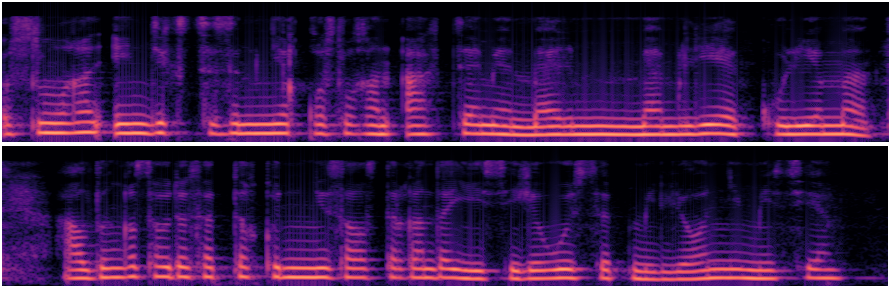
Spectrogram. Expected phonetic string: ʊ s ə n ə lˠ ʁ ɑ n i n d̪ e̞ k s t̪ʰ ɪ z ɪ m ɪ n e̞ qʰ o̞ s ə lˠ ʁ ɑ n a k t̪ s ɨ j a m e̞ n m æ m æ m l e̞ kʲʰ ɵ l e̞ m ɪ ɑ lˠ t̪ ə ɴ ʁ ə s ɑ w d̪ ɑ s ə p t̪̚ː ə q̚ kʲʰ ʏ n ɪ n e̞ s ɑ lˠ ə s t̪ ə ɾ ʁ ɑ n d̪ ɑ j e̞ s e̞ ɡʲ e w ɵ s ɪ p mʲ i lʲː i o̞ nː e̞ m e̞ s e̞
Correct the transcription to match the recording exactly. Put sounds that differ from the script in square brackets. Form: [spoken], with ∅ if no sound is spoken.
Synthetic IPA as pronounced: ʊ s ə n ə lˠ ʁ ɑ n i n d̪ e̞ k s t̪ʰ ɪ z ɪ m ɪ n e̞ qʰ o̞ s ə lˠ ʁ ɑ n a k t̪ s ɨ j a m e̞ n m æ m æ m l e̞ kʲʰ ɵ l e̞ m ɪ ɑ lˠ [d̪] ə ɴ ʁ ə s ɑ w d̪ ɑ s [ɑ] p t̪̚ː ə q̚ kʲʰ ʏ n ɪ n e̞ s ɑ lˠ ə s t̪ ə ɾ ʁ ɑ n d̪ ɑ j e̞ s e̞ ɡʲ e w ɵ s ɪ p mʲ i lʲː i o̞ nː e̞ m e̞ s e̞

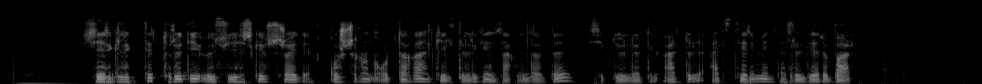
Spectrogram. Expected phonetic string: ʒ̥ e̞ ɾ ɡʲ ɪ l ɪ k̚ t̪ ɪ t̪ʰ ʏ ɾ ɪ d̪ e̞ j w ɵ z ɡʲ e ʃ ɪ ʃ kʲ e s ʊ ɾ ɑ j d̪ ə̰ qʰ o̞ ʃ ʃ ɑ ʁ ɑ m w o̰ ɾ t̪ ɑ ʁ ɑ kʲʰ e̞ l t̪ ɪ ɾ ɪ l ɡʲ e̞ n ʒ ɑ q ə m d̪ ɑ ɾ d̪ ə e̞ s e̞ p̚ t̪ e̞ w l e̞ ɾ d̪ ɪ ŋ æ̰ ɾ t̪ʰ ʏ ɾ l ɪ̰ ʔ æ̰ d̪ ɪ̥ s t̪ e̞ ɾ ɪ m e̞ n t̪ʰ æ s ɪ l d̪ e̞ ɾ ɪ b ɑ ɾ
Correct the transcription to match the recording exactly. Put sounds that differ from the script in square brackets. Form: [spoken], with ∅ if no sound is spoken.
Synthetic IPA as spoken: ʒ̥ e̞ ɾ ɡʲ ɪ l ɪ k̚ t̪ ɪ t̪ʰ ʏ ɾ ɪ d̪ e̞ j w ɵ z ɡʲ e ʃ ɪ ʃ kʲ e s ʊ ɾ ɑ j d̪ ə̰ qʰ o̞ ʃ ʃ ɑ ʁ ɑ [n] w o̰ ɾ t̪ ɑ ʁ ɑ kʲʰ e̞ l t̪ ɪ ɾ ɪ l ɡʲ e̞ n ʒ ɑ q ə m d̪ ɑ ɾ d̪ ə e̞ s e̞ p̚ t̪ e̞ w l e̞ ɾ d̪ ɪ ŋ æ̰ ɾ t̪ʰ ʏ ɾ l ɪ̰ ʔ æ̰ d̪ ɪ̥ s t̪ e̞ ɾ ɪ m e̞ n t̪ʰ æ s ɪ l d̪ e̞ ɾ ɪ b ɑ ɾ

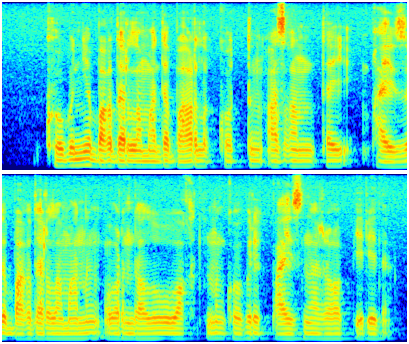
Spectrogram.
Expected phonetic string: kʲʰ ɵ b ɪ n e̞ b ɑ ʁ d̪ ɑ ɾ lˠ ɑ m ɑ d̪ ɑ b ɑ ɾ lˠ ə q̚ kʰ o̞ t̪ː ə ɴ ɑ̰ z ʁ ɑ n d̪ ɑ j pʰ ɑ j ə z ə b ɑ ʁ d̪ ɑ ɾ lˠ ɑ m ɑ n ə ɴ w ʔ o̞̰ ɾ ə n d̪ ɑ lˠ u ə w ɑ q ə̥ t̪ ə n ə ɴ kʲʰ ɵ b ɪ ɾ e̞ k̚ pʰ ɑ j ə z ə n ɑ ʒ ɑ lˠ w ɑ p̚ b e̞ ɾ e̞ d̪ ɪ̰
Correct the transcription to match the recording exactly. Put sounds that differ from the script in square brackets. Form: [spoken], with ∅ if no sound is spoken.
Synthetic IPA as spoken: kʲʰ ɵ b ɪ n e̞ b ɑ ʁ d̪ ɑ ɾ lˠ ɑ m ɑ d̪ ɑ b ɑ ɾ lˠ ə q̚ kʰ o̞ t̪ː ə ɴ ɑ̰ z ʁ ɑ n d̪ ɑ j pʰ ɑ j ə z ə b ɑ ʁ d̪ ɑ ɾ lˠ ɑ m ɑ n ə ɴ w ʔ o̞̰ ɾ ə n d̪ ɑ lˠ u ə w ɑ q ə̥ t̪ ə n ə ɴ kʲʰ ɵ b ɪ ɾ e̞ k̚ pʰ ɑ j ə z ə n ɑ ʒ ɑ [∅] w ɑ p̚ b e̞ ɾ e̞ d̪ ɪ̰

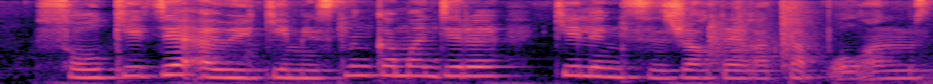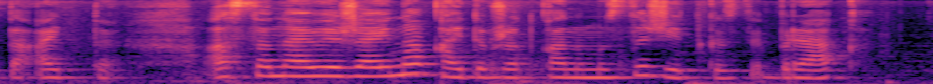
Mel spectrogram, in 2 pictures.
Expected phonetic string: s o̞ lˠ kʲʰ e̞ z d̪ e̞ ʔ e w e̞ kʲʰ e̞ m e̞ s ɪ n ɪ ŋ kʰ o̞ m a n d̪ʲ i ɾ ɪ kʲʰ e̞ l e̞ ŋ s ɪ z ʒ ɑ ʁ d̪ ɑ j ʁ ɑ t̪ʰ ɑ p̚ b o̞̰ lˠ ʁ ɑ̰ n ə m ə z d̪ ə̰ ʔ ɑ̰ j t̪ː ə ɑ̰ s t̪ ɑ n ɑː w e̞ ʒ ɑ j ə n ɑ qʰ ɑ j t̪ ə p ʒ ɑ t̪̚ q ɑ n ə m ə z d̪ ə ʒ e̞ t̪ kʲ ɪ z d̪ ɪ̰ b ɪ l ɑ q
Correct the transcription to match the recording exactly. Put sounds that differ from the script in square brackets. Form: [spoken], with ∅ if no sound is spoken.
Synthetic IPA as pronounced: s o̞ lˠ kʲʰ e̞ z d̪ e̞ ʔ [æ] w e̞ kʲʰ e̞ m e̞ s ɪ n ɪ ŋ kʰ o̞ m a n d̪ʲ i ɾ ɪ kʲʰ e̞ l e̞ ŋ s ɪ z ʒ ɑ ʁ d̪ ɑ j ʁ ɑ t̪ʰ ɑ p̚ b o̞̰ lˠ ʁ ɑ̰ n ə m ə z d̪ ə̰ ʔ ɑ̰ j t̪ː ə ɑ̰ s t̪ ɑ n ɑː w e̞ ʒ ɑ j ə n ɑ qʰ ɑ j t̪ ə p ʒ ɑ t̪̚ q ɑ n ə m ə z d̪ ə ʒ e̞ t̪ kʲ ɪ z d̪ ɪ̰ b ɪ [ɾ] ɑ q

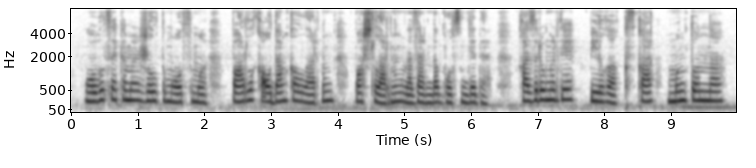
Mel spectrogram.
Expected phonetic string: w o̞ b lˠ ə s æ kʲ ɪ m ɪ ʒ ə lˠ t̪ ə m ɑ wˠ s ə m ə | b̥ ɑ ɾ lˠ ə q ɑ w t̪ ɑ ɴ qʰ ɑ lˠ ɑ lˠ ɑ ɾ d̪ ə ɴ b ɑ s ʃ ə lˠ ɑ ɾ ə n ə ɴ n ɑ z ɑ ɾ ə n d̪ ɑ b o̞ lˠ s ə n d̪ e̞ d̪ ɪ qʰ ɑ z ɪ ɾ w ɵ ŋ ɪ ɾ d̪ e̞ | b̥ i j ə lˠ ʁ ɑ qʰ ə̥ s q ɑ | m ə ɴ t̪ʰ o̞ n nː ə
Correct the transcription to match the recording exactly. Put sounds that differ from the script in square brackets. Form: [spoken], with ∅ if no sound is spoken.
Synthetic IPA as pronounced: w o̞ b lˠ ə s æ kʲ ɪ m ɪ ʒ ə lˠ t̪ ə m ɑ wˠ s ə m ə | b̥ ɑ ɾ lˠ ə q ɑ w [d̪] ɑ ɴ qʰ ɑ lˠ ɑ lˠ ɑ ɾ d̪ ə ɴ b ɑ s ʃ ə lˠ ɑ ɾ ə n ə ɴ n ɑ z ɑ ɾ ə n d̪ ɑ b o̞ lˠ s ə n d̪ e̞ d̪ ɪ qʰ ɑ z ɪ ɾ w ɵ ŋ ɪ ɾ d̪ e̞ | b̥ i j ə lˠ ʁ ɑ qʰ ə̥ s q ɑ | m ə ɴ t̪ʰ o̞ n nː [ɑ]

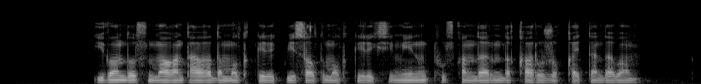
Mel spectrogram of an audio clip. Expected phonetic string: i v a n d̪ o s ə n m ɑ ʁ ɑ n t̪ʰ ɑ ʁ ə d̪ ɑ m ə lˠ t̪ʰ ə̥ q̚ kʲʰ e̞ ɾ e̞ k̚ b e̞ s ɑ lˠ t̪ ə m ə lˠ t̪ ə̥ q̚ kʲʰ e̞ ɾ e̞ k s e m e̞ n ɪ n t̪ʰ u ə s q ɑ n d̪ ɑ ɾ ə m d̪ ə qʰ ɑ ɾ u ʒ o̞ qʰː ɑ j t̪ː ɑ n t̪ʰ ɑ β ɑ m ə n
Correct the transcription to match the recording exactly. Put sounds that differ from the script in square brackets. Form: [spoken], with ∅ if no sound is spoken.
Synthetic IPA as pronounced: i v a n d̪ o s ə n m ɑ ʁ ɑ n t̪ʰ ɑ ʁ ə d̪ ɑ m ə lˠ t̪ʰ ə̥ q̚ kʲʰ e̞ ɾ e̞ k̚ b e̞ s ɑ lˠ t̪ ə m ə lˠ t̪ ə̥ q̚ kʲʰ e̞ ɾ e̞ k s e m e̞ n ɪ [ŋ] t̪ʰ u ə s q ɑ n d̪ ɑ ɾ ə m d̪ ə qʰ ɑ ɾ u ʒ o̞ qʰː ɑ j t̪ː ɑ n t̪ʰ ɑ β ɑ m ə n

